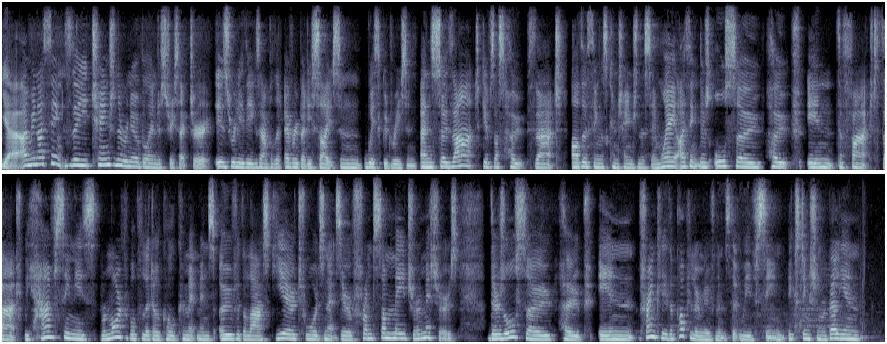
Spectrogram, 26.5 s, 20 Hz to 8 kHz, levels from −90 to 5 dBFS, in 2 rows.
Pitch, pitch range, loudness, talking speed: 190 Hz, 175-220 Hz, -20 LUFS, 175 wpm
